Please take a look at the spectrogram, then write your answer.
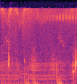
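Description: Mud dauber wasp in the Dominican Republic, buzzing with a steady, close hum that swells and fades in a few short passes, alone with no voices.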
